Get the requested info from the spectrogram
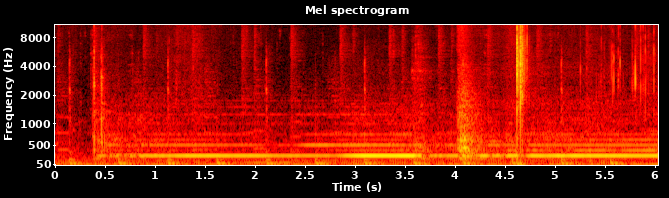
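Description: Stepper motor whining on one steady pitch as it drives the candy-throwing robot's chain and arm, louder about three seconds in. A sharp snap comes about four and a half seconds in as the spring-loaded throwing arm fires.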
